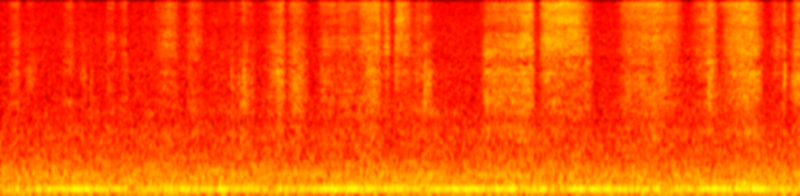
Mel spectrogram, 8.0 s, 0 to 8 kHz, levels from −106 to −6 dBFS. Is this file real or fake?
real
